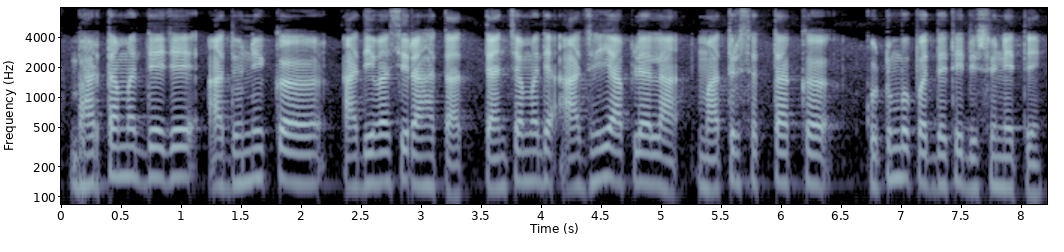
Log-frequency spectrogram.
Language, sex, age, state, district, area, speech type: Marathi, male, 18-30, Maharashtra, Washim, rural, spontaneous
